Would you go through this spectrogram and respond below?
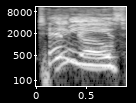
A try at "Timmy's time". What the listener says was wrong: There's a pause in between Timmy's time. But you said Timmy's. Time.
